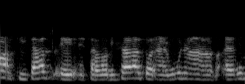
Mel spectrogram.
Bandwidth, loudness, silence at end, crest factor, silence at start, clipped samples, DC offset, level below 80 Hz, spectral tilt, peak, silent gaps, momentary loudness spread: 5 kHz; -27 LUFS; 0 s; 16 dB; 0 s; under 0.1%; under 0.1%; -86 dBFS; -4.5 dB/octave; -10 dBFS; none; 9 LU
